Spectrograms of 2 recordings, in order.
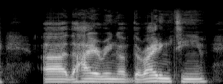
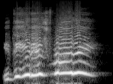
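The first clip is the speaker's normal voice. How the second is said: surprised question; 6 dB louder than usual. Real, not acted. Surprised guess about the name.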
